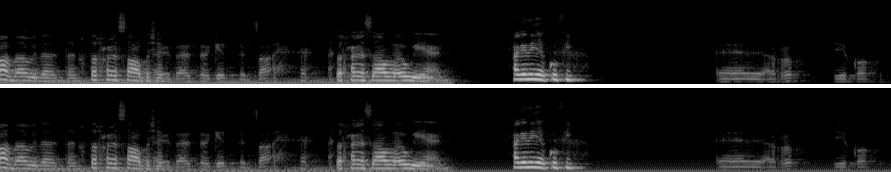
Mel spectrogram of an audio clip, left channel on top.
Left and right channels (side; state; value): right; noise; hum, 20 dB below the sound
